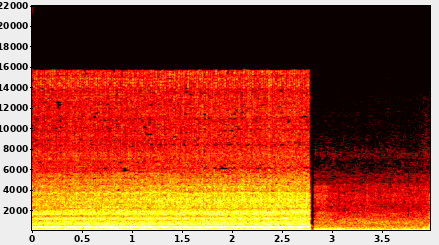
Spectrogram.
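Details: Toyota Prius 2012 engine at idle after the fix for a strange morning cold-start noise: steady, even idle with a faint constant tone, no knocking left after warm-up; normal idle.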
